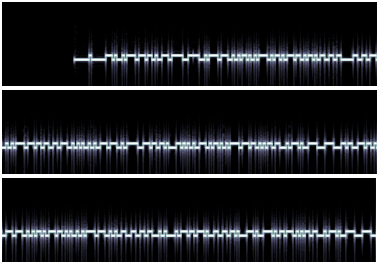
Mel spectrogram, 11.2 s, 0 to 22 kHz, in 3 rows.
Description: TTY/TDD text telephone tones (45.45 baud Baudot), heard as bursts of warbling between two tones, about 400 Hz shift, 1600 Hz centre. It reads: HE ATTENDED DIVINE INFANT GRADE SCHOOL AND FENWICK HIGH …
